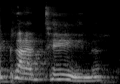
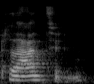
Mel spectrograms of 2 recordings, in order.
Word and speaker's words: plantain: not a plantain yes it's not Americans say plantain this is a plantin I mean I think it really depends on like where you're from how you pronounce it but for the most part Americans say things different from us I'm in Canada by the way they say plantain and Americans say oxtails Canadians say plantin and West Indian people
